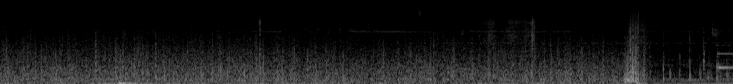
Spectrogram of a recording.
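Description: Wind rushes past a paraglider in flight.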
